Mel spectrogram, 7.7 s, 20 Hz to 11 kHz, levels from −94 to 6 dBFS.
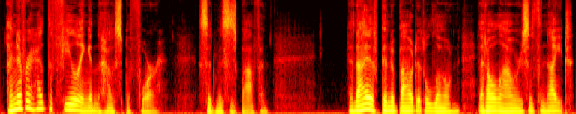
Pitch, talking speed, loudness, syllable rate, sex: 120 Hz, 195 wpm, -19 LUFS, 5.9 syllables/s, male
